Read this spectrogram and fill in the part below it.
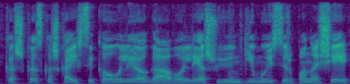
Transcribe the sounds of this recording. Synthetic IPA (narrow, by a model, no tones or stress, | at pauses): kɐʃkɐskɐʃkɑːɪʃʲsʲɪkɐʊlʲeːjoːɡɑːʋoːlʲeːʃujʊŋʲɡʲɪmʊjsɪɾpɐnɐʃʲɛɪ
